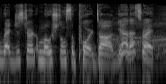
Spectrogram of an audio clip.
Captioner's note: audience "aww"s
